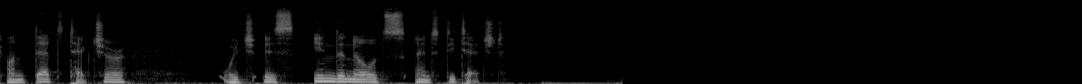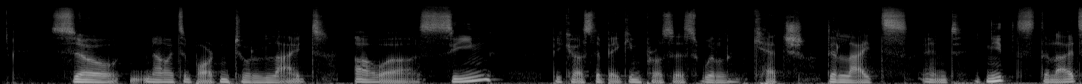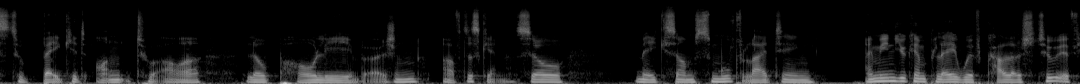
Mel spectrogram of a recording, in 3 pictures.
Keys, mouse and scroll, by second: 0.0 click, 5.1 click, 6.2 click, 7.1-8.5 drag, 8.7 scroll up 2, 8.7 scroll down 2, 8.8 middle click, 9.2 click, 10.2-11.0 scroll down 1, 11.0 click, 11.3 shift+d, 11.6 click, 12.6 middle click, 12.9 scroll down 2, 13.0 middle click, 13.3 click, 13.4-14.3 scroll up 2, 14.3 shift+click, 14.7 shift+d, 16.1 click, 16.7 middle click, 16.9-17.3 scroll down 1, 17.3 click, 18.6 KP_0, 18.9 middle click, 19.8 KP_0, 20.2 click, 21.1 KP_0, 21.3 click, 22.0 KP_0, 22.1-22.9 middle drag, 22.9 click, 23.5 KP_0, 23.9 click, 24.5 KP_0, 24.8-25.2 middle drag, 25.2 scroll up 1, 25.3 scroll down 2, 25.5-26.1 middle drag, 26.1 scroll down 1, 26.2-27.2 middle drag, 27.2-27.6 scroll down 1, 27.6 click, 27.8-28.2 scroll up 1, 28.2 shift+d, 32.0 middle click.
